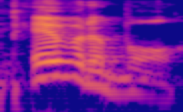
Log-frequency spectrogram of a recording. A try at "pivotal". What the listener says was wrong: You're adding extra syllables.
